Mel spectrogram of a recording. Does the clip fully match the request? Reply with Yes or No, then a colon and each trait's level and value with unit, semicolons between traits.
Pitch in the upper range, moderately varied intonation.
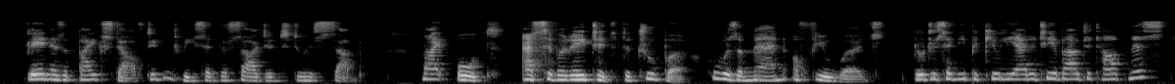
Yes: high, 220 Hz; average, 4.8 semitones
